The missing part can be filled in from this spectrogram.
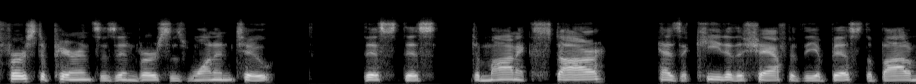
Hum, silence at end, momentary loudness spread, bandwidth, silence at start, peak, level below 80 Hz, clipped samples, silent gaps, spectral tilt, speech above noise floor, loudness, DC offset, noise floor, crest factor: none; 0 s; 7 LU; 8.6 kHz; 0 s; -2 dBFS; -72 dBFS; under 0.1%; none; -4 dB/octave; 44 dB; -19 LUFS; under 0.1%; -62 dBFS; 16 dB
